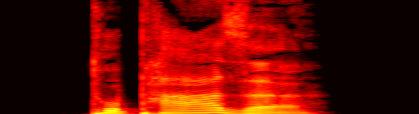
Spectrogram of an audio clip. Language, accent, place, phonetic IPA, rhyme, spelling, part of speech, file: German, Germany, Berlin, [toˈpaːzə], -aːzə, Topase, noun, De-Topase.ogg
- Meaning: nominative/accusative/genitive plural of Topas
